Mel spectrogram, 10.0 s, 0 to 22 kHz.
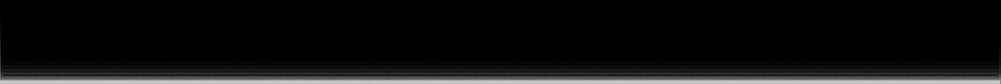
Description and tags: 100hz sine wave sound
wave, 100hz, sound, sine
